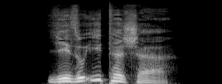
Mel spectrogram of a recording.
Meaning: 1. comparative degree of jesuitisch 2. inflection of jesuitisch: strong/mixed nominative masculine singular 3. inflection of jesuitisch: strong genitive/dative feminine singular
- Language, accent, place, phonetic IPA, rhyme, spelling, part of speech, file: German, Germany, Berlin, [jezuˈʔiːtɪʃɐ], -iːtɪʃɐ, jesuitischer, adjective, De-jesuitischer.ogg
